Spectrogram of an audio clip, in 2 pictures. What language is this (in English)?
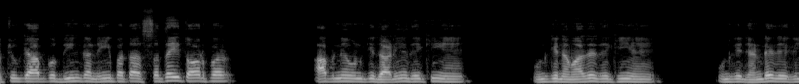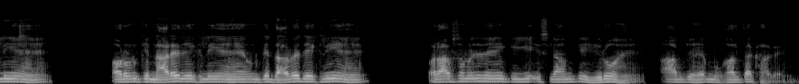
Urdu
